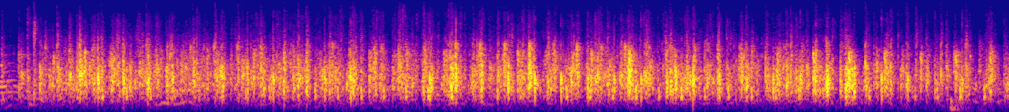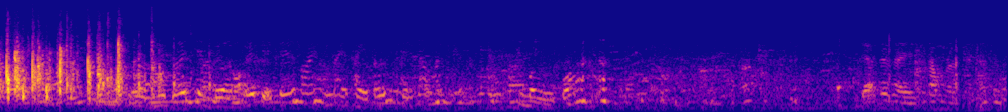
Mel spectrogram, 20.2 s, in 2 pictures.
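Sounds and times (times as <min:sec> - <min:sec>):
audience clapping hands to welcome a teacher: 0:00.0 - 0:12.6.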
